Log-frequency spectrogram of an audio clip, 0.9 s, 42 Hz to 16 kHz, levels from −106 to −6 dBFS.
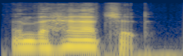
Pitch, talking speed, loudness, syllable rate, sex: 105 Hz, 195 wpm, -17 LUFS, 5.8 syllables/s, male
